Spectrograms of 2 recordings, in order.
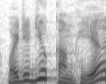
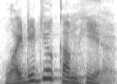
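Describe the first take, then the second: First: It sounds warm, affectionate and interested. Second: It sounds cold and disapproving. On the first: The listener is welcome and of interest. "very affectionate" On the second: The listener should not have come at all. "Which indicates disapproval"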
